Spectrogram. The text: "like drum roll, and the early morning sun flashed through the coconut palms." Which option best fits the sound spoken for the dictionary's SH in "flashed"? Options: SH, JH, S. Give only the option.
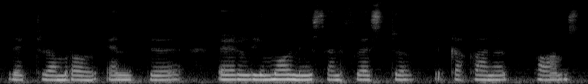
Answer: S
